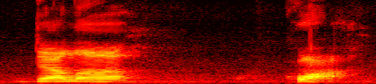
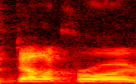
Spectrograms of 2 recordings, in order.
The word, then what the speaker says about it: Delacroix: It would be French, and the pronunciation would be Delacroix, and then it has changed to Delacroix or Brian, how did you say it?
